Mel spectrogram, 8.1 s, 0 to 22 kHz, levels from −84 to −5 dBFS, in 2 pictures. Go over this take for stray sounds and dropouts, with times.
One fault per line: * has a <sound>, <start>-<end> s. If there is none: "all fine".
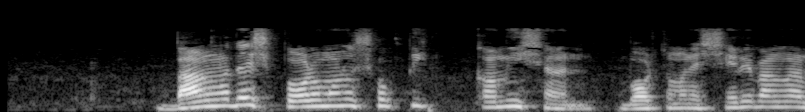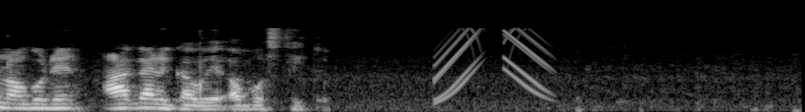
* has a chirp, 6.2-6.8 s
